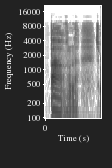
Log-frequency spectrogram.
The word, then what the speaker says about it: parles: Then for tu, you will have to put es. Okay? Phonetically, tu parles. So you've got the two first forms, you pronounce them the same way. You write them differently, of course, because you've got here, and then you've got and s, okay? But then phonetically, they are the same.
